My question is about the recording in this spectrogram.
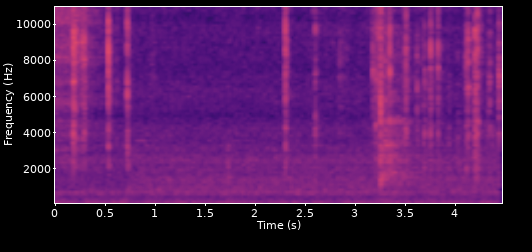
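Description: Faint, scattered clicks and a brief rustle from a plastic Machine Robo Mugenbine combining robot figure being turned over in the hands, over a low steady hum.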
